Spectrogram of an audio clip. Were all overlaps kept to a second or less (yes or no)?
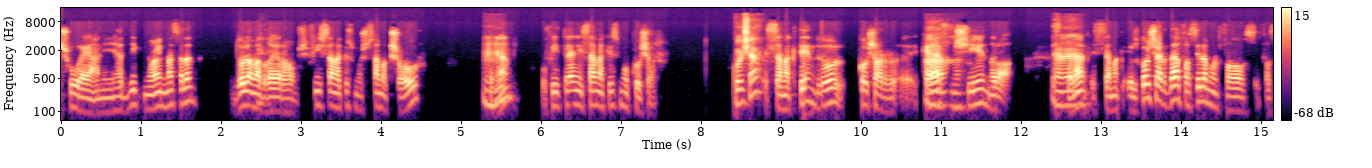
yes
